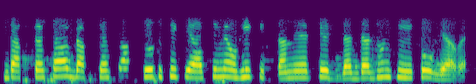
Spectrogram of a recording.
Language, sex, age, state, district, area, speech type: Punjabi, female, 18-30, Punjab, Jalandhar, urban, conversation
